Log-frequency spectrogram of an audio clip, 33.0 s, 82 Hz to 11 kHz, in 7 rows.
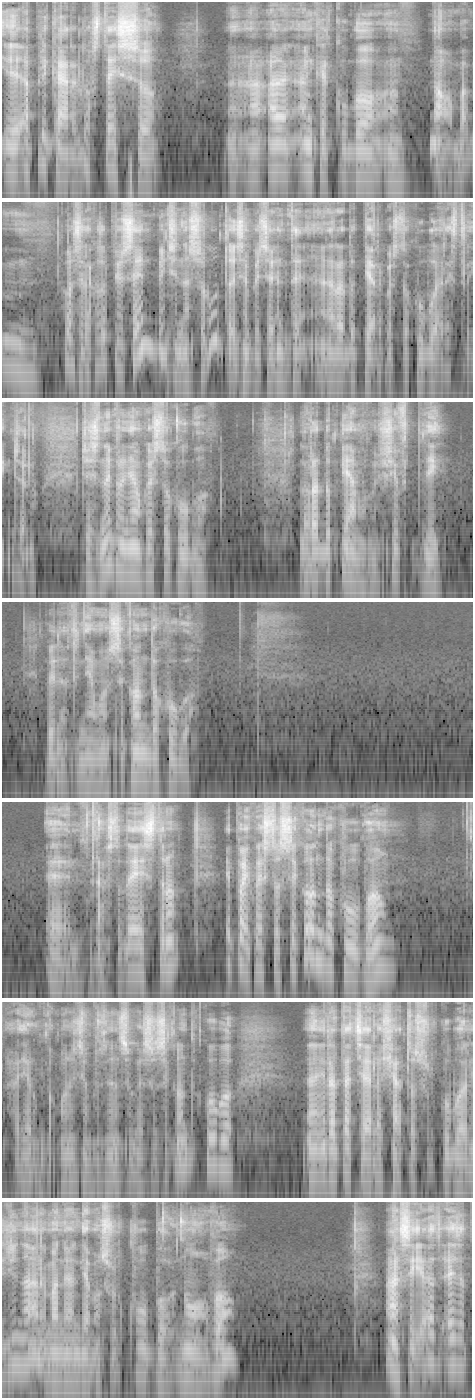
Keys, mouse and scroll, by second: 11.0 click, 13.6 shift+d, 24.4 click, 29.9 click.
